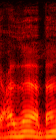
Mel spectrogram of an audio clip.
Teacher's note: تنوین کے بعد حروف اخفا کا شین آیا ہے، اخفا حقیقی ہوگا، گنہ کے ساتھ پڑھیں گے. دی یا مدہ ہے، ایک الف کی مقدار کے برابر کھینچ کر پڑھیں گے.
